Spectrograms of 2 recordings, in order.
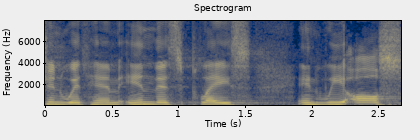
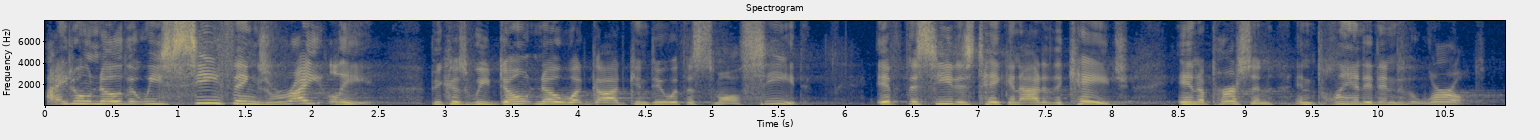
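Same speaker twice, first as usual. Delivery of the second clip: ordinary delivery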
